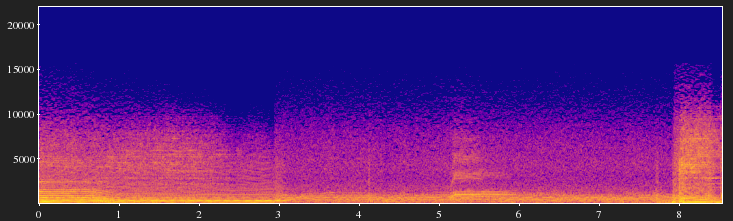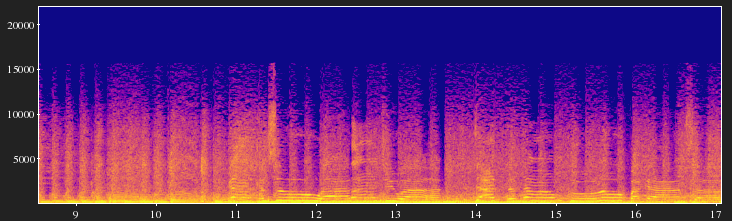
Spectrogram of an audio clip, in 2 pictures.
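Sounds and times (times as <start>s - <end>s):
electric guitars ringing chord: 0.0s - 17.0s
rock band playing live: 0.0s - 17.0s.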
